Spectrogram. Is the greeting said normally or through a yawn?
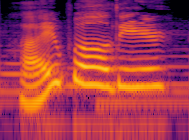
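yawn. The greeting is spoken through a yawn. The speaker calls it wrong.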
